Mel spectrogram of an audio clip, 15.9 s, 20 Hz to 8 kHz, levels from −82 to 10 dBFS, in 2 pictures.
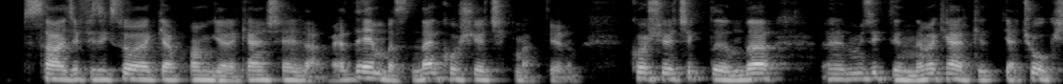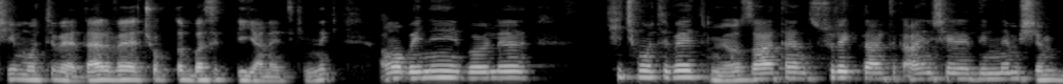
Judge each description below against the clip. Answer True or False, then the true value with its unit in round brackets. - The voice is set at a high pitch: False (140 Hz)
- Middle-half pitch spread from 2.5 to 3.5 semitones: False (4.3 semitones)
